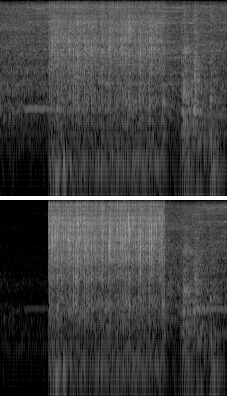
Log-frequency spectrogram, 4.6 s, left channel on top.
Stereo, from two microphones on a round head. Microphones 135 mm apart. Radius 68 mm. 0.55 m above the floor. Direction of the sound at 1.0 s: 80° right.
